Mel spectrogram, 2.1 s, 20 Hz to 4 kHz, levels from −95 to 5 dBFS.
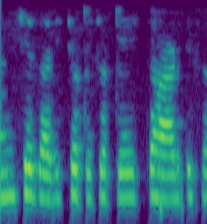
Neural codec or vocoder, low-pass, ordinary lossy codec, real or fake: none; 3.6 kHz; none; real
